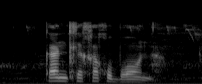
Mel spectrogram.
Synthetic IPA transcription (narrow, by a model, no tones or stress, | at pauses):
kʼan̩t͡ɬʰɛχaχʊbɔːna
